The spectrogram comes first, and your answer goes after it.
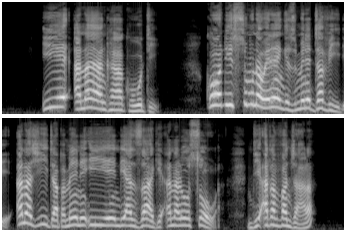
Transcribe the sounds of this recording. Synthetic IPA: ijɛanajaŋkʰakuːtḭ | kɔɗisumunawɛɾɛŋɡɛzimɛnɛdaviɗɛ̰anat͡ʃitapamɛnɛʔijɛndianzak̬ɛʔanalɛwɔsɔwa̰ | ndiʔataɱvand͡ʒa̰ːla

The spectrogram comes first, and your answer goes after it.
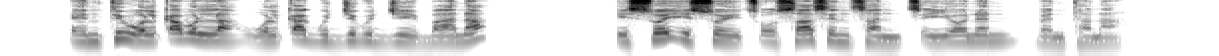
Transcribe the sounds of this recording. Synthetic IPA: ʔɛnt̪ːɪwɔlkʼːɐbɔlːɐwɔlkʼːɐɡʊd͡ʒːɪɡʊd͡ʒːiːbaːnɐ | ʔɪsːɔjɪsːɔjt͡sʼo̞ːsːaːsɪnt͡sːɐnt͡sʼɪjo̞ːnɛnbɛnt̪ːɐnɐ

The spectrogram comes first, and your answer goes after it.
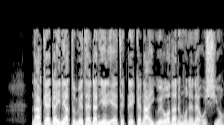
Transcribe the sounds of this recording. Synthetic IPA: nakɛɡaineatometɛdaniɛɾiɛtekɾekɛna̰aiɣweɾɔðanemonɛnɛʔoɕiɔ

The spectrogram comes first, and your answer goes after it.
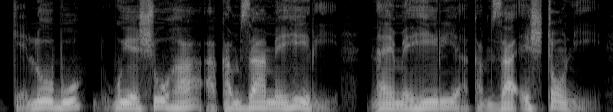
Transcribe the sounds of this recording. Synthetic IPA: kɛ̰luɓundṵɡujɛʃuɦaa̰kam̩zaːmɛɦiɾḭ | najɛmɛɦiɾia̰kam̩zaːʔɛʃtɔnḭ

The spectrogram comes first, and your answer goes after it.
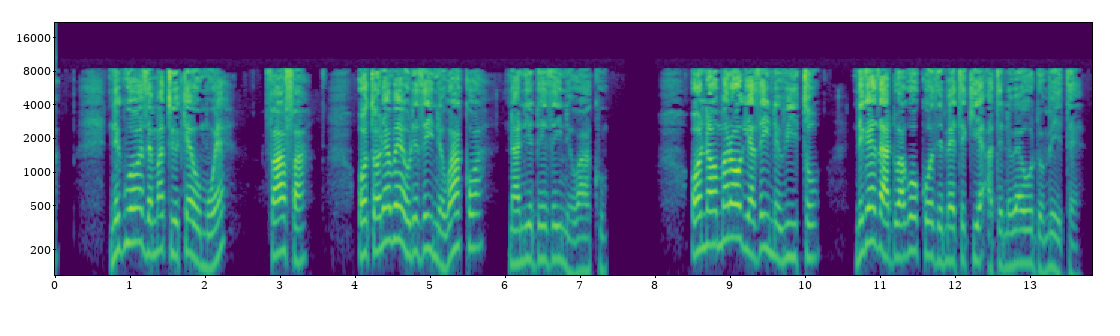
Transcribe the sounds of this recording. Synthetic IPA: neɣwɔːðɛmatwekɛomwɛ | fafa | ɔtɔːɾeawɛoɾeðeinewakwa | nanedeðeinewaku | ɔnaɔmaɾɔɣeaðeinewito | neɣɛːðadoaɣokoðemɛtekiɛʔatenewɛodomeːtɛ

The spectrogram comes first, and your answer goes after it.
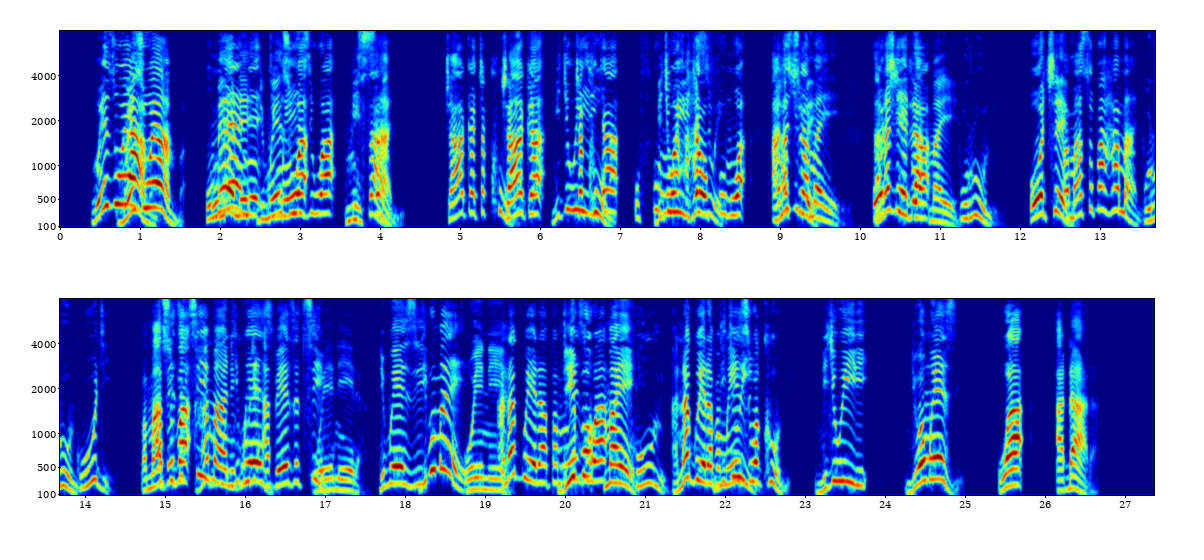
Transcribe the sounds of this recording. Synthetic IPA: mwɛziwɔɛziwɔjamba | umɛnɛnɛdimwɛziwaziwamisaani | t͡ʃakat͡ʃakʰut͡ʃakandit͡ʃiwit͡ʃaɾkʰiua | ufuit͡ʃiwwiɾit͡ʃauffumuwa | anasitamajɛɾi | anat͡ʃitamajɛɾuɾumi | ɔt͡ʃʰɛamasɔpaɦamanipuɾuːmkuti | pamasɔpaamanikuɲɛzapɛzɛt͡sʰiɛnɛɾandimwɛziɔmaɛwɔjɛnɛaɾnaɡwɛɾapandiɛzpɔwamajɛːumḭa̰naɡwɛɾap̬amwɛiwakʰumi | ndit͡ʃiwiɾi | ndiwɔmwɛzi | waː | ɗa̰ːɾa̰

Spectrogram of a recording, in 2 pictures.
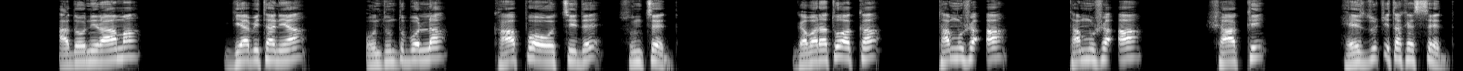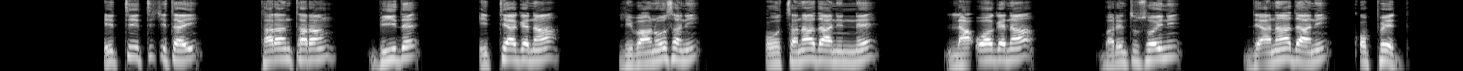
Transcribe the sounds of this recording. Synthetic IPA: ʔɐd̪oːnɪɾaːmɐ | ɡɪjɐbɪt̪ɐnɪjaː | ʔʊnt̪ːʊnt̪̬ːʊbɔlːɐ | kaːpːʊwaːo̞ːt͡sːiːd̪ɛ | sʊnt͡sːe̞ːd̪ːɐ̥ | ɡɐβɐɾɐt̪ʊwaːkːɐ | t̪ɐmʊʃ̬ɐʔɐ | t̪ɐmʊʃ̬ɐʔɐ | ʃaːkːɪ | he̞ːzːʊt͡ʃʼɪt̪ɐkɛsːe̞ːd̪ːɐ̥ | ʔɪt̪ːɪːt̪ːɪt͡ʃʼɪt̪ɐj | t̪ɐɾɐnt̪ɐɾɐn | biːd̪ɛ | ɪt̪ːɪjaːɡɛnaː | lɪβaːno̞ːs̬ɐn | o̞ːt͡sːɐnaːd̪aːnɪnːɛ | laːʔʊwaːɡɛnaː | bɐɾɛnt̪ːʊs̬ɔjnɪ | d̪ɛʔɐnaːd̪aːnɪ | kʼɔpːe̞ːd̪ːɐ

